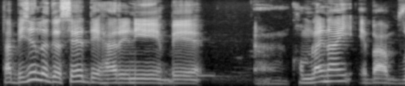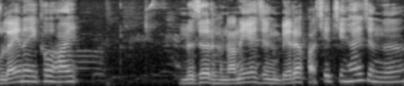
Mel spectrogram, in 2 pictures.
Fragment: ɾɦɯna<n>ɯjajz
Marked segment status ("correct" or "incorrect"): correct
